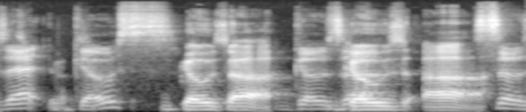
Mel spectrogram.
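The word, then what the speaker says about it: gose: it's a goza. I remember the It's first time goes. I tried to pronounce this word to you and you like shit on me for it.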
